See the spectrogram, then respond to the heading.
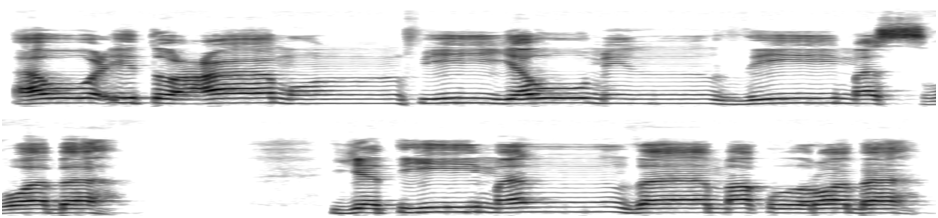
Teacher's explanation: قاف کو پر پڑھیں گے، ساکن ہے تو قلقلہ بھی کریں گے، تو آخر میں تا مربوطہ ہے تو ہائے ساکنہ بنا کر وقف کریں گے۔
